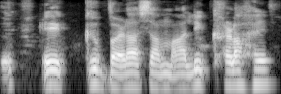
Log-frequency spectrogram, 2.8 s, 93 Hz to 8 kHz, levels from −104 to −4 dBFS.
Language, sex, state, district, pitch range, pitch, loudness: Hindi, male, Uttar Pradesh, Jyotiba Phule Nagar, 130-150 Hz, 145 Hz, -16 LUFS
